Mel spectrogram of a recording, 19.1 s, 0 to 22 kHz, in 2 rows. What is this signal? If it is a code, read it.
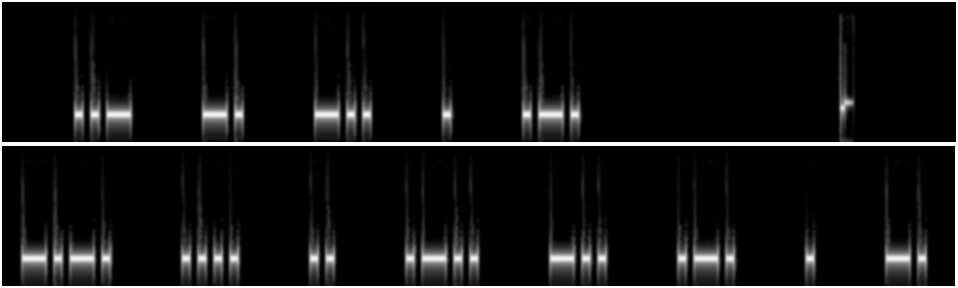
Morse code, heard as a keyed tone, about 15 wpm, spaced as for 9 wpm, 700 Hz. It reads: UNDER CHILDREN
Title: 3x Character Spacing - Top 300 Words - 15wpm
